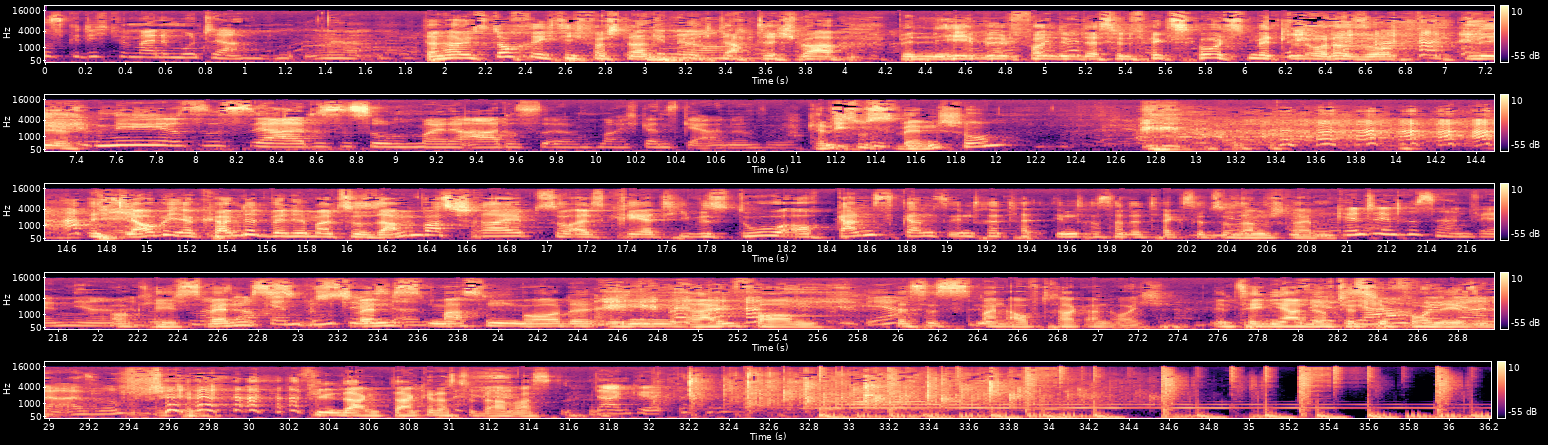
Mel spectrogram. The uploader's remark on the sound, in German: Ausschnitte aus der Veranstaltung vom 05.08.2020 im Kulturhaus Insel der Jugend, Berlin. Heißen Dank an das Kulturhaus Insel, unser tolles Publikum.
